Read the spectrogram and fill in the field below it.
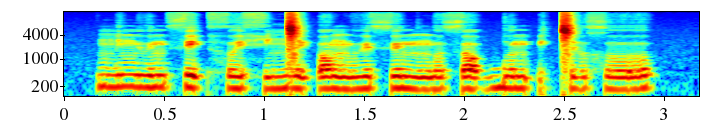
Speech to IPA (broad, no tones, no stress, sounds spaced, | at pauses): m i n β ʏ n θ e ʔ h ʊ ɪ̯ h i ŋ͡ǀ ɪ ʔ ɔ ŋ β ʏ θ ʏ n ŋ o θ ɔ ɡ͡b o n ʔ ɪ ǀ ɨ ʊ̯ x o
